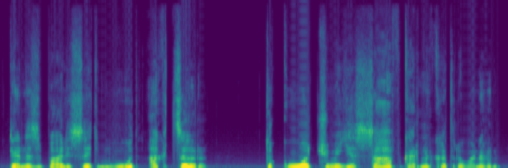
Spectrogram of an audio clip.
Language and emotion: Kashmiri, disgusted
